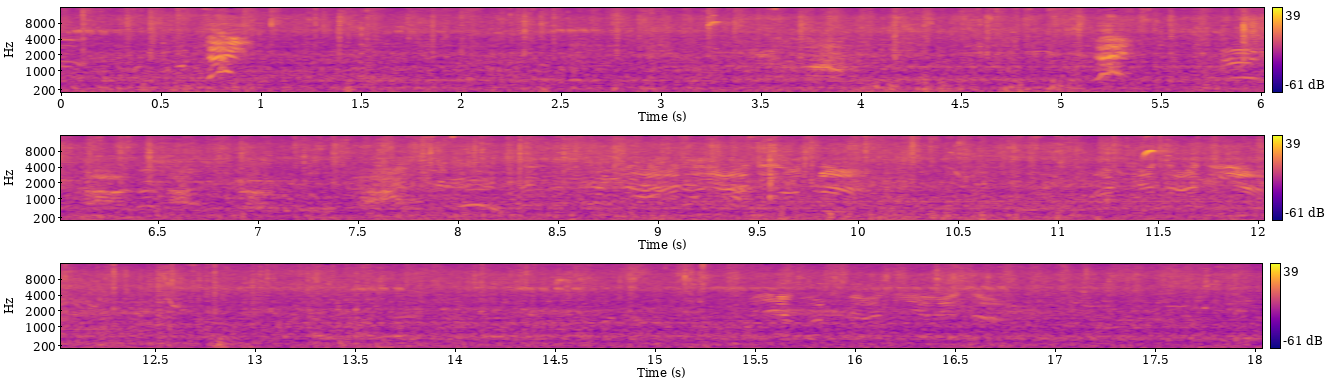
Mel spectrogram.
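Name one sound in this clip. Men shout and cheer outdoors.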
